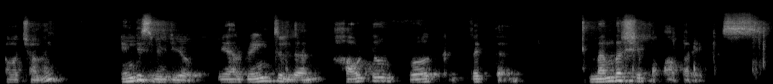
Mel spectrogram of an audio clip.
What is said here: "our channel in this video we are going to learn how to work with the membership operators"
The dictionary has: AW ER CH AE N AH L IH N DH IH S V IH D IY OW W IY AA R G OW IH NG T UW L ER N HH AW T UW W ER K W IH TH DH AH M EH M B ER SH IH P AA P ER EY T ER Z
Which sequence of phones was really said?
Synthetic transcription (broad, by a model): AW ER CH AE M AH N IH N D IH S V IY D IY OW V IY AA R G OW IH NG T UW L ER N HH AW T UW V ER K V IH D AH M EH M B ER SH IH P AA P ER EY T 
